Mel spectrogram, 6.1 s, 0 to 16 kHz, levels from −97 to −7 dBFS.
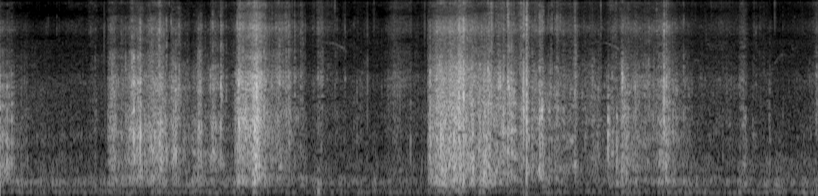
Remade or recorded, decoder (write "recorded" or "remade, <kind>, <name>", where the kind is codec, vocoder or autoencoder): recorded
